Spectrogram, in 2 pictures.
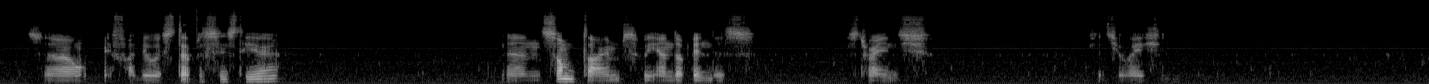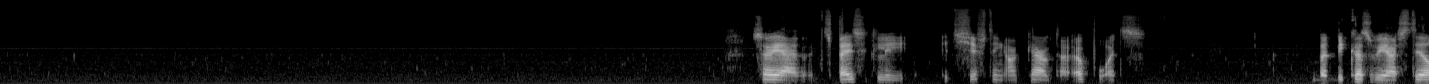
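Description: A young man speaks calmly and close to a microphone, in bursts with long pauses.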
